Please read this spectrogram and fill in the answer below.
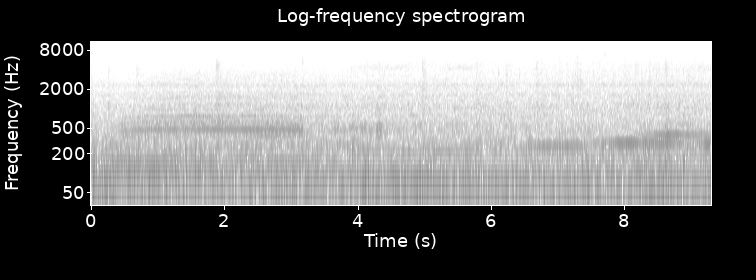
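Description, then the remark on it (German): A steady, continuous rumble of a train running through the night, with low droning hum and faint shifting mechanical tones; no voices. “In diesem Moment der vollkommenen Entspannung lässt du dich treiben, getragen von der sanften Kraft der Nacht bis du schließlich in einen erholsamen Schlaf gleitest, umgeben von der wohlig warmen Atmosphäre der Zugfahrt durch die Nacht.”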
